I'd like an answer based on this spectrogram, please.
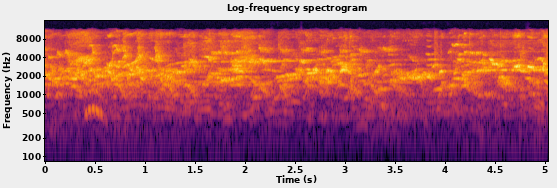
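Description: White-rumped shama (murai batu) singing a dense, unbroken run of rapid chirps, trills and gliding whistles, the fast volley of loud notes that Indonesian contest fans call "hujan tembakan" ("rain of shots"). Other songbirds sing over and under it.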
